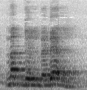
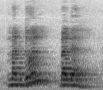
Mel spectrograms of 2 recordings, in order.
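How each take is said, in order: Both takes have the same delivery.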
